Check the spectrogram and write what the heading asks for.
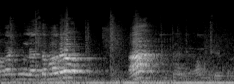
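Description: Short wordless cries from a man's voice, one sharp rising yell about a second and a half in.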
